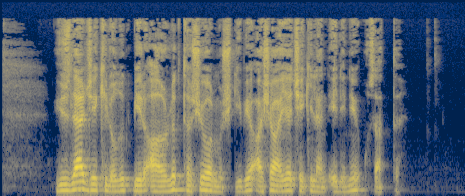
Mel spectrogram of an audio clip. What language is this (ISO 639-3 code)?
tur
